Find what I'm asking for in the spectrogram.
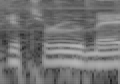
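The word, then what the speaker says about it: Gitaroo Man: It's choreographed so well because in Gitaru Man, all the it actually is pronounced Gitaru Man, it's, even though it's weird as it sounds,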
